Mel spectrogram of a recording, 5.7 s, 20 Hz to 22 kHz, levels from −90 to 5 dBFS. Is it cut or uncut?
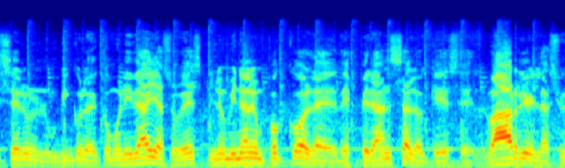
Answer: cut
